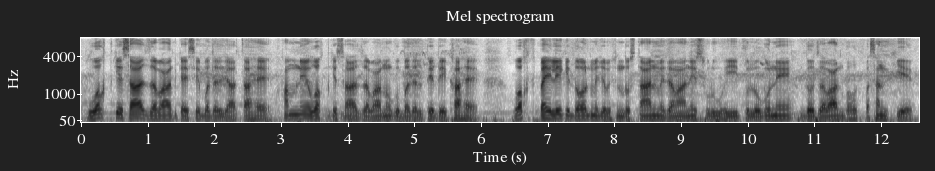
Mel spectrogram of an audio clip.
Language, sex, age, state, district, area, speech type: Urdu, male, 18-30, Bihar, Saharsa, urban, spontaneous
